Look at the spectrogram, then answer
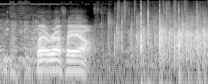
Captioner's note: audience laughs; audience applauding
